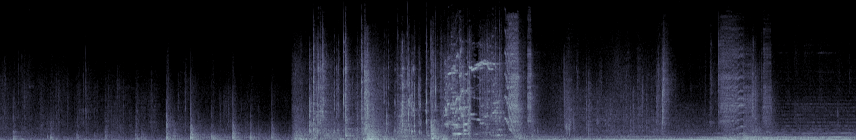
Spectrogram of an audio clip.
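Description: Footsteps, then a combination padlock being handled and a metal school locker door rattling and clanking open, with brief metallic squeaks. Low, tense background music swells in near the end.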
